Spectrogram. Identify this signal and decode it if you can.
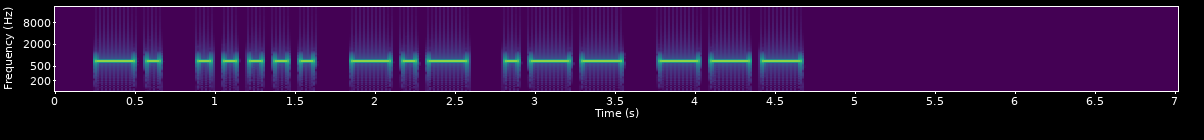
Morse code, heard as a keyed tone, about 15 wpm, 700 Hz. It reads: N5KWO
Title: USA Call Signs - 5 Characters - Repeated 3x - 15wpm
